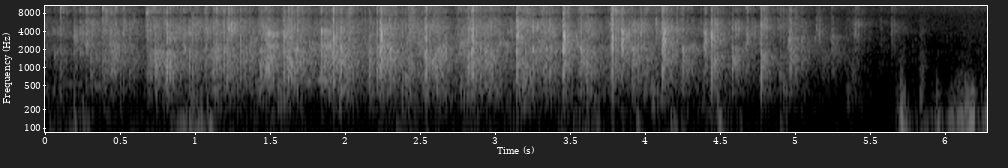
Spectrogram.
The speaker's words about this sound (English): Give him a little round of applause.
